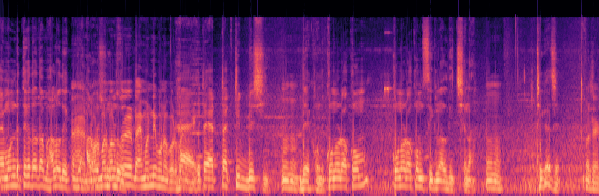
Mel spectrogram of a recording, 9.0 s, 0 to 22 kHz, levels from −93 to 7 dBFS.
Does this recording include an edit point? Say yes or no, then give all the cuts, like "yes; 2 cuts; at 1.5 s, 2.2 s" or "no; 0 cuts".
no; 0 cuts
